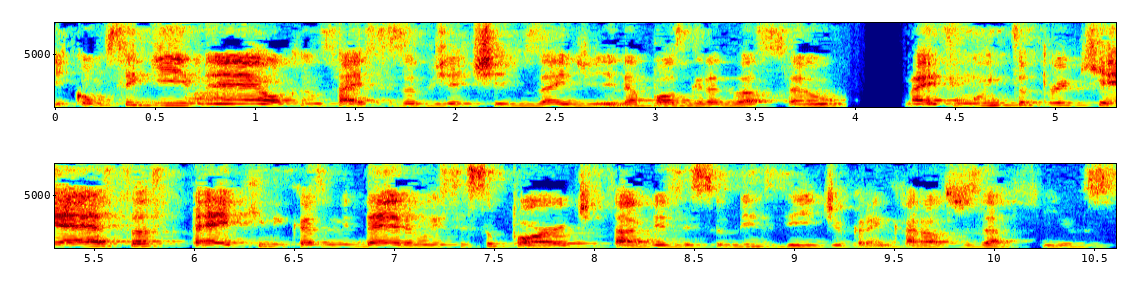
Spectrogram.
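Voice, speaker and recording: With a normal speaking voice, a woman talks at a medium pitch and a fairly slow pace, her intonation fairly even. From interior of São Paulo state, Brazil (Bauru area, rural). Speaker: environmental educator and researcher. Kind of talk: casual interview chat. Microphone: connection stuttering at times.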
